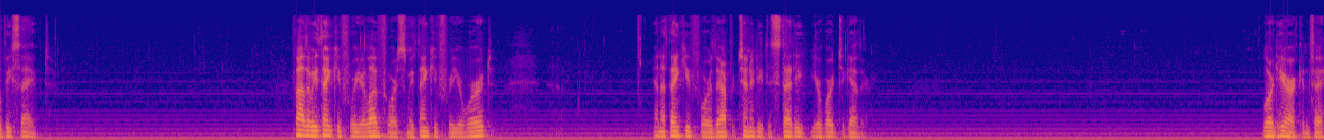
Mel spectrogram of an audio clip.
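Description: An older man speaks slowly and calmly through a microphone, pausing between phrases, in a reverberant hall.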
